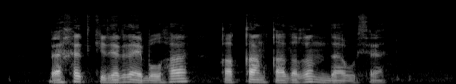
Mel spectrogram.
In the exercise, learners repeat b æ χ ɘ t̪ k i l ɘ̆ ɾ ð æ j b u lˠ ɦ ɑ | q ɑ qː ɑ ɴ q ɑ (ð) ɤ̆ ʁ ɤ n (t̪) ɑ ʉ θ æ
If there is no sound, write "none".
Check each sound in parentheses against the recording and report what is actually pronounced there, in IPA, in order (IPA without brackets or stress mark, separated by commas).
ð, d̪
